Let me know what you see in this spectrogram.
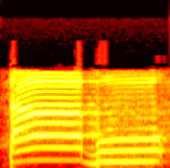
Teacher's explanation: تابو واو مدہ ہے، ہونٹوں کو کامل گول کر کے ایک الف کی مقدار میں اسے بھی کھینچ کر ادا کرنا ہے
